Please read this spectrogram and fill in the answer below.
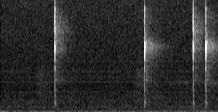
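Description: Computer mouse button clicking three times, short and sharp, about half a second in, about a second and a half in and near the end, as colours are picked in a software window.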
